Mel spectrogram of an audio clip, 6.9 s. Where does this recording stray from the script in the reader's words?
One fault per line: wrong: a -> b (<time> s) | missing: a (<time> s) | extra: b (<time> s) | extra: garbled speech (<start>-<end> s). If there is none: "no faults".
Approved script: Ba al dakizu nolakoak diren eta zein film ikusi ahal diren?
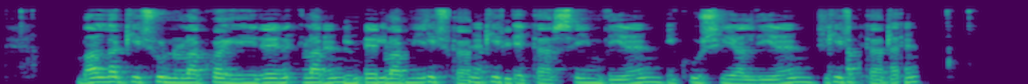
extra: garbled speech (2.0-3.4 s)
wrong: film -> diren (4.1 s)
extra: garbled speech (5.4-6.1 s)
